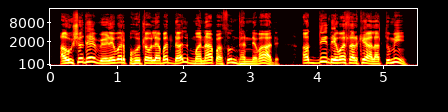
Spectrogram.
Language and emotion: Marathi, happy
